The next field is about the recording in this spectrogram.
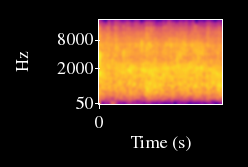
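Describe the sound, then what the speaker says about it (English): Sustained applause from an audience at a Duke Startup Challenge keynote, a dense, steady wash of many hands clapping at once, moderately loud and with no voices over it. "let's give one last big round of applause for Josh"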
